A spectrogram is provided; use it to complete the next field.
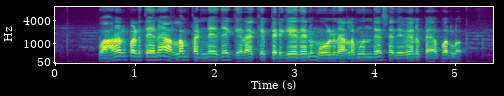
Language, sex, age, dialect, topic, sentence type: Telugu, male, 18-24, Utterandhra, agriculture, statement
